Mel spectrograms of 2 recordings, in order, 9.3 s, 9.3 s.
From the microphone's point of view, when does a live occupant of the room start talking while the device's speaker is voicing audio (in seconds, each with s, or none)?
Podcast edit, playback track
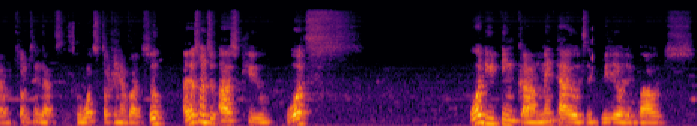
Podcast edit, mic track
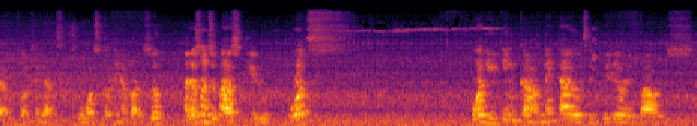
none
